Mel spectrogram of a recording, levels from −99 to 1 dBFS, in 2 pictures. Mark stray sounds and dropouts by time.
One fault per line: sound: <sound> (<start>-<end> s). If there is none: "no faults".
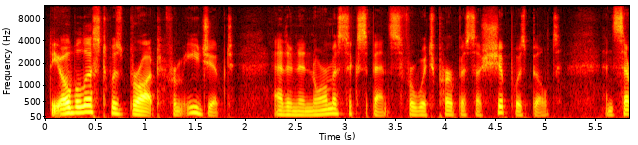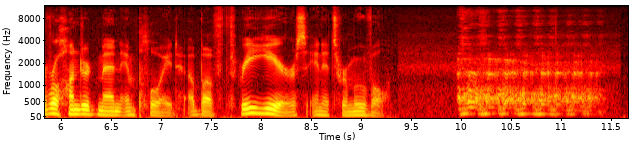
sound: cough (9.9-11.5 s)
